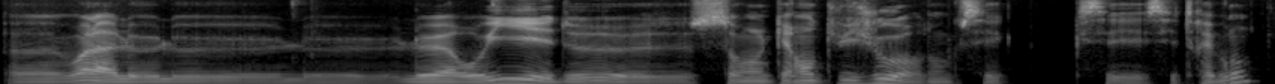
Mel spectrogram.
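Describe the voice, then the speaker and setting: A man's voice: low-pitched, a little slow, mellow, clean tone, no room sound, clean studio sound. A man casually explaining graphics cards for crypto mining over a screen share, hesitant, with many fillers and restarts. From Europe.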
